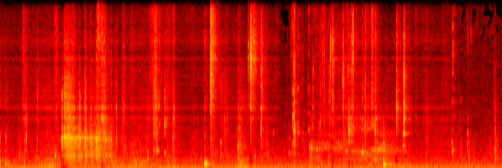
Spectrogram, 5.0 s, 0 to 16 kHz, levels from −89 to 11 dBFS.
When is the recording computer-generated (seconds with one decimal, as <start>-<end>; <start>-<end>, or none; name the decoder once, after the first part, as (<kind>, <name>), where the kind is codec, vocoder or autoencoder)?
0.0-2.8 (autoencoder, DAC-VAE); 3.3-4.5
